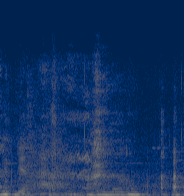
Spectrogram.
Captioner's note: laughter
